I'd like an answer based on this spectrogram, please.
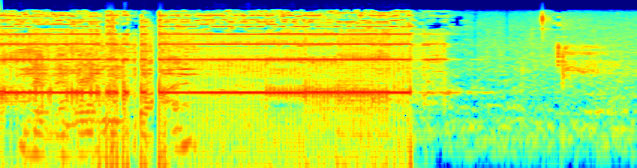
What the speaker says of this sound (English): then what happens is I have not turned on the IR sensor now. The buzzer will go on.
